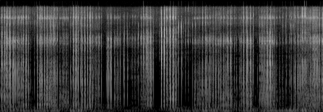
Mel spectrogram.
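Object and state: Bottle filled with sand.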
